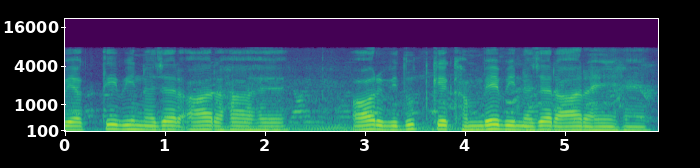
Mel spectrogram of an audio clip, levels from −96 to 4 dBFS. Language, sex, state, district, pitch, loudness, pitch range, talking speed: Hindi, male, Jharkhand, Ranchi, 135 Hz, -15 LUFS, 130-145 Hz, 150 wpm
